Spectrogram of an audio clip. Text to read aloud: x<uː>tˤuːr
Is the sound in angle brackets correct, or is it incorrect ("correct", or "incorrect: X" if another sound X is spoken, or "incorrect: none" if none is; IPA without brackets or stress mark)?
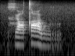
incorrect: øː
